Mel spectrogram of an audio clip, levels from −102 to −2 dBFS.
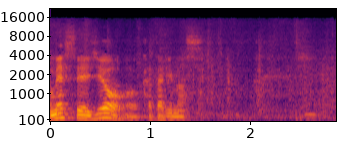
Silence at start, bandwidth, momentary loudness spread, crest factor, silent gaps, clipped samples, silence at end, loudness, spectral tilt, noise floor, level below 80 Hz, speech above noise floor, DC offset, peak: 0 s; 15.5 kHz; 22 LU; 18 dB; none; under 0.1%; 0 s; -30 LUFS; -5 dB/octave; -50 dBFS; -78 dBFS; 21 dB; under 0.1%; -14 dBFS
